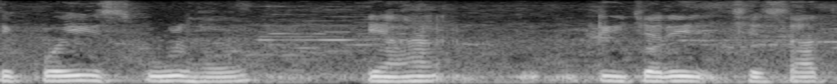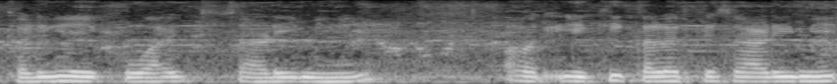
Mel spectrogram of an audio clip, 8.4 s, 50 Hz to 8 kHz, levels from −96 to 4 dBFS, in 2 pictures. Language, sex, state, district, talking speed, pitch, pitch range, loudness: Hindi, female, Maharashtra, Chandrapur, 155 wpm, 160 Hz, 155-170 Hz, -15 LUFS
